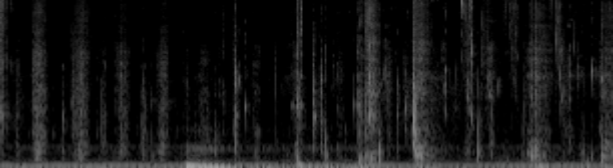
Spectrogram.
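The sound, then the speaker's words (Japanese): Crunchy chewing of orange peel Pocky snack sticks, a steady run of crisp, irregular crackles and bites with a few louder snaps, no talking over it. “食べますよ。”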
